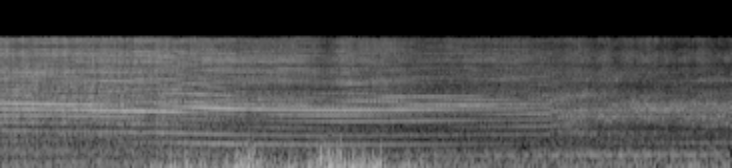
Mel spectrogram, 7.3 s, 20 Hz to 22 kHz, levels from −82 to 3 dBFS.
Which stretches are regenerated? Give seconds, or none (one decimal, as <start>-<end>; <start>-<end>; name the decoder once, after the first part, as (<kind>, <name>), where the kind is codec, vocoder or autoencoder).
5.5-7.3 (codec, HILCodec)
